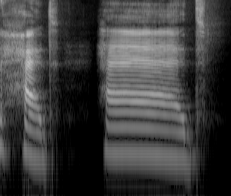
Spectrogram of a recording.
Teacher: like a long loose relaxed and chilled out e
